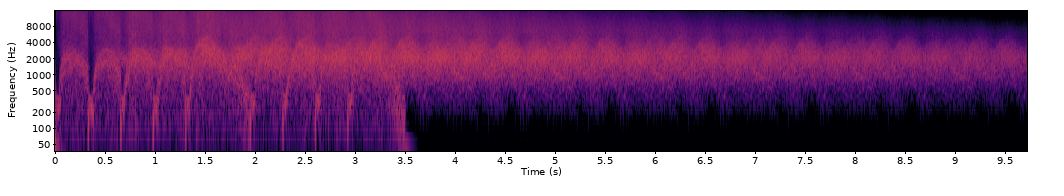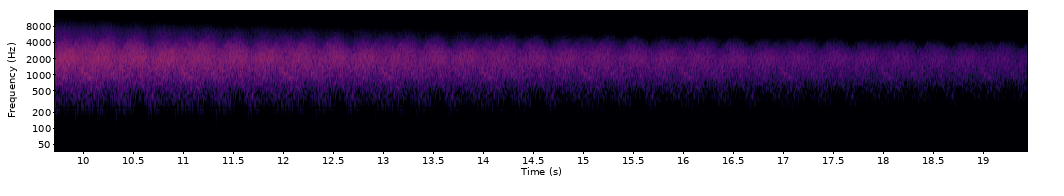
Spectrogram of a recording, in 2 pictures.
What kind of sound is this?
Rise ( woosh )
Not realy a woosh effect but i called it. It´s more like a riser. With Higpassfilter nice playable to get a White noise effect ... Created in Music Studio using some internal effects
